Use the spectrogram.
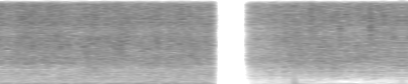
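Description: Potato pieces frying with nigella seeds in a pan, a dense continuous sizzle up close that cuts out briefly, then returns a little quieter.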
